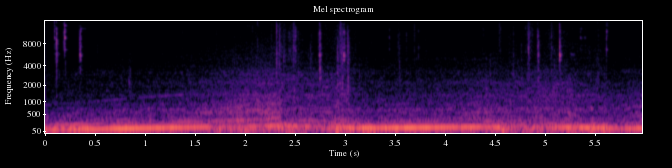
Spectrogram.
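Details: Mazdaspeed3 after sitting two weeks, about 2 miles into a drive: at a steady pedal the engine shakes badly, with rpm rising and sagging repeatedly around the stated "3 rpms" and rough uneven pulses. Owner suspects misfire or a fuel pump problem, unconfirmed.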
